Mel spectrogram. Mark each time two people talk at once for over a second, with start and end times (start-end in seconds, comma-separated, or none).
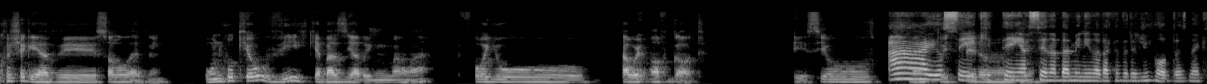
9.1-10.4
